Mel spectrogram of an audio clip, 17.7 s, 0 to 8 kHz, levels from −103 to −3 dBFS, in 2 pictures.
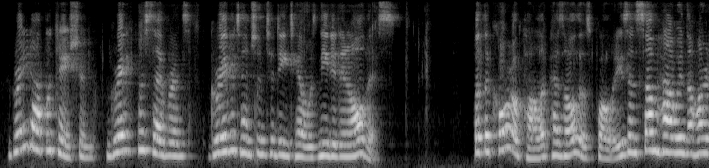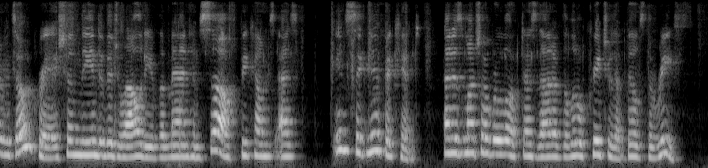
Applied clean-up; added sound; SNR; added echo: neural mask model DeepFilterNet 3.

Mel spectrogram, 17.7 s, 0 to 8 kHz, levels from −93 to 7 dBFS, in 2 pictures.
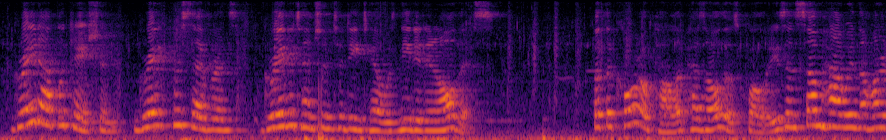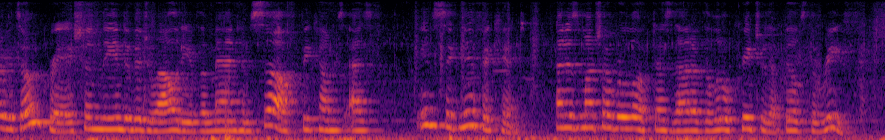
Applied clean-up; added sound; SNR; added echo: none; Water; 10 dB; reverberation time 0.5 s.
